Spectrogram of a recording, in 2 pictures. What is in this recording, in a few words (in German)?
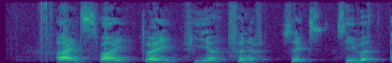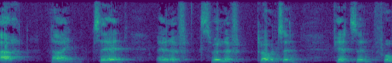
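Zahlen, O-Ton Hunsrück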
